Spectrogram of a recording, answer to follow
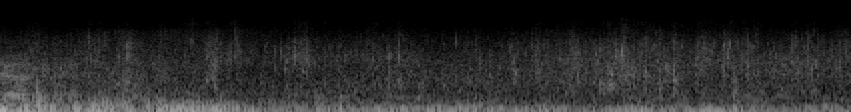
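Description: Wind buffeting the microphone over water rushing and splashing along an outrigger canoe's hull as it is paddled across small ocean swells.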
